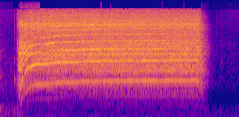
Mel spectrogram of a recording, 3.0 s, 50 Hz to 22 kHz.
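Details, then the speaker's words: Black & Decker BD405R cordless drill from about 1985, unused 20 to 30 years, before repair: strained, high motor whine that droops as it spins up, harsh and effortful. Suspected gearbox grease gone solid over the decades; unconfirmed. "it might be that the there might be some grease in the gearbox in here that might have gone a bit solid over the decades"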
